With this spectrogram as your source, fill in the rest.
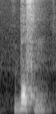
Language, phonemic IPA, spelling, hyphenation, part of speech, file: Dutch, /ˈbɔ.fə(n)/, boffen, bof‧fen, verb, Nl-boffen.ogg
- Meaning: to get lucky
